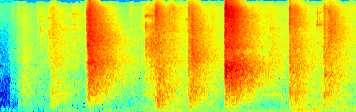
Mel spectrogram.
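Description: A series of sharp hand claps in an uneven rhythm, about eight bright, snappy slaps with short decays, some louder than others, with no voices.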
